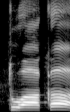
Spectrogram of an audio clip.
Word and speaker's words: ত্বক: দিয়ে ক উচ্চারণ করি তক উচ্চারণ করি কিন্তু সংস্কৃতে তক উচ্চারণ করলে হবে না সংস্কৃত উচ্চারণ করতে হবে তোয়াকা ক টাকে পূর্ণ উচ্চারণ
